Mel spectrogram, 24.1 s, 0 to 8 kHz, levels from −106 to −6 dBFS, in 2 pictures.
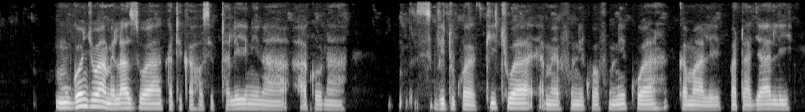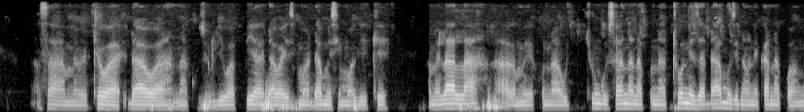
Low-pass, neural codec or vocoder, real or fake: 7.2 kHz; none; real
